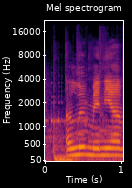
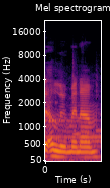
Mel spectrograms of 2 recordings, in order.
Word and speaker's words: aluminium: it that way alumin aluminium and aluminum the two ways I I know how to say it I prefer aluminums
